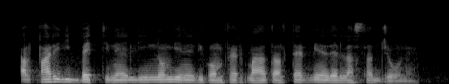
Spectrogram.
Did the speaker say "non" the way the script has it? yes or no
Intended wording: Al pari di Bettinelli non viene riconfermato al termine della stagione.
yes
